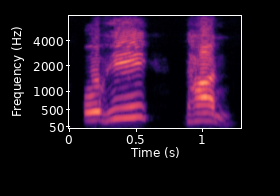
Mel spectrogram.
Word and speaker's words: অভিধান: এই যে রসই আছে এই রসই এর আগে যেটা অ আছে এই অ এর উচ্চারণটা কি করবেন ও করবেন এই যে ও ভি ও ভি ও ভি ঠিক আছে এই যে ধান ধানে ধাক্কা খাচ্ছেন যেখানে ধাক্কা সেখানেই হস অভি ধান অভি ধান ওকে তারপরে বক্ষ খেয়াল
